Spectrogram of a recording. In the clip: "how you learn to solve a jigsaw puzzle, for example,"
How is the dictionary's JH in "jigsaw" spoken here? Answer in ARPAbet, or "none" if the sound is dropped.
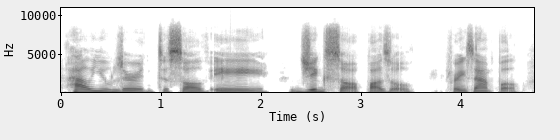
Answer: JH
